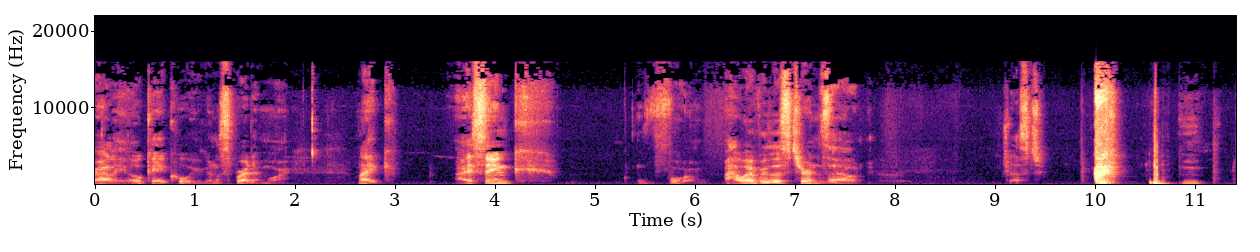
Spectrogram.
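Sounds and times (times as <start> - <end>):
speech: 0.0 - 2.0, 2.6 - 3.0, 3.6 - 4.6, 5.4 - 7.7, 9.1 - 10.2, 10.9 - 11.3
sneeze: 10.0 - 10.4.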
